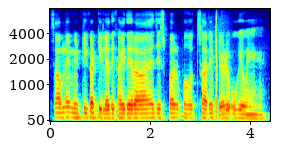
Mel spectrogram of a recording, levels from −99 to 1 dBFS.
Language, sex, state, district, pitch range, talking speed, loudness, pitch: Hindi, male, Uttar Pradesh, Shamli, 115-120 Hz, 220 wpm, -18 LUFS, 115 Hz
